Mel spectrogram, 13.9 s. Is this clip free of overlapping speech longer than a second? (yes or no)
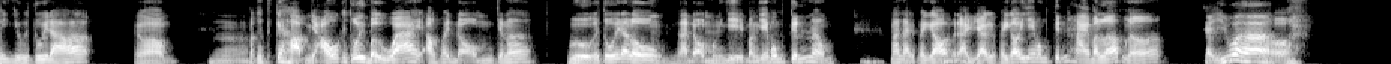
yes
